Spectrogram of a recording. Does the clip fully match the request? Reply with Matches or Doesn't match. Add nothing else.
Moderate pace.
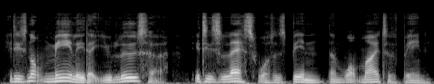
Doesn't match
